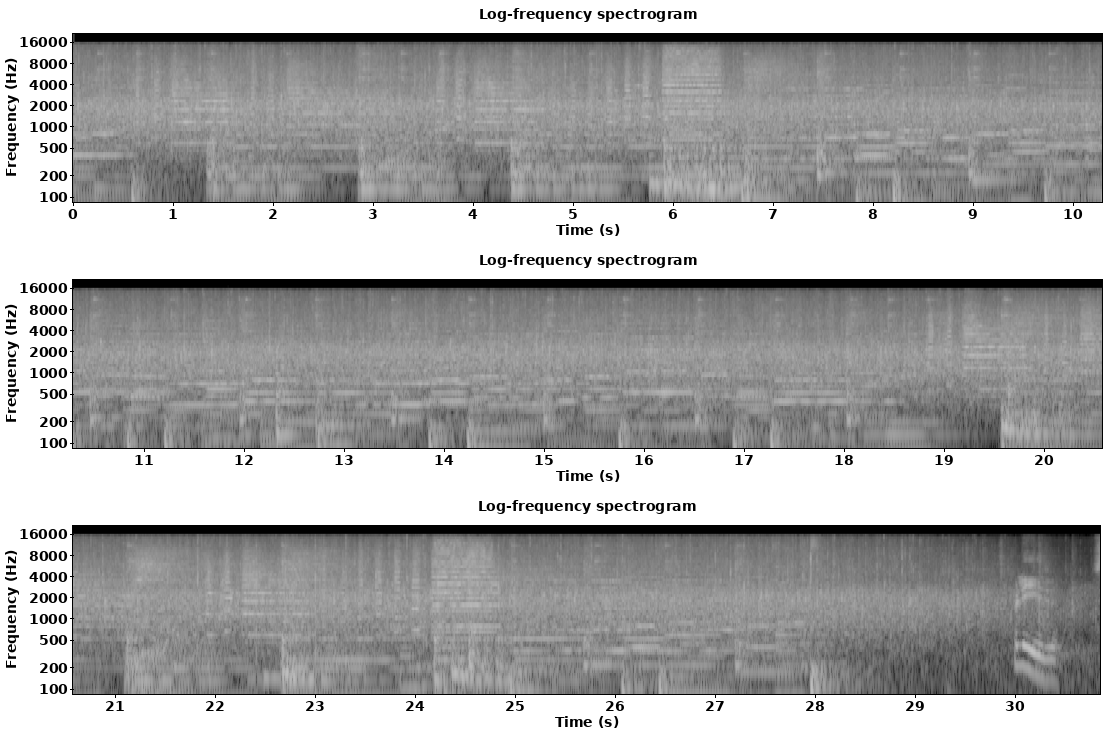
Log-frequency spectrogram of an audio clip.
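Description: Music playing over sustained applause from a large theatre audience, both fading away near the end.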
